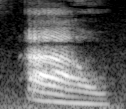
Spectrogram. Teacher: The second sound is ah. The final sound is w. So, in combination, when we combine the second and final sound, we get ow. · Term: diphthongs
